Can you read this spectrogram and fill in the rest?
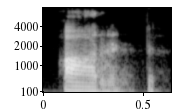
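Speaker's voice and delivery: आर्ट with the र clearly sounded; R pronounced. Retold or imitated. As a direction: imitate people who sound the r in आर्ट. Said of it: "र का यहाँ पर भी उच्चारण कर रहे हैं". (आर्ट में र साफ़ बोलते हुए)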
